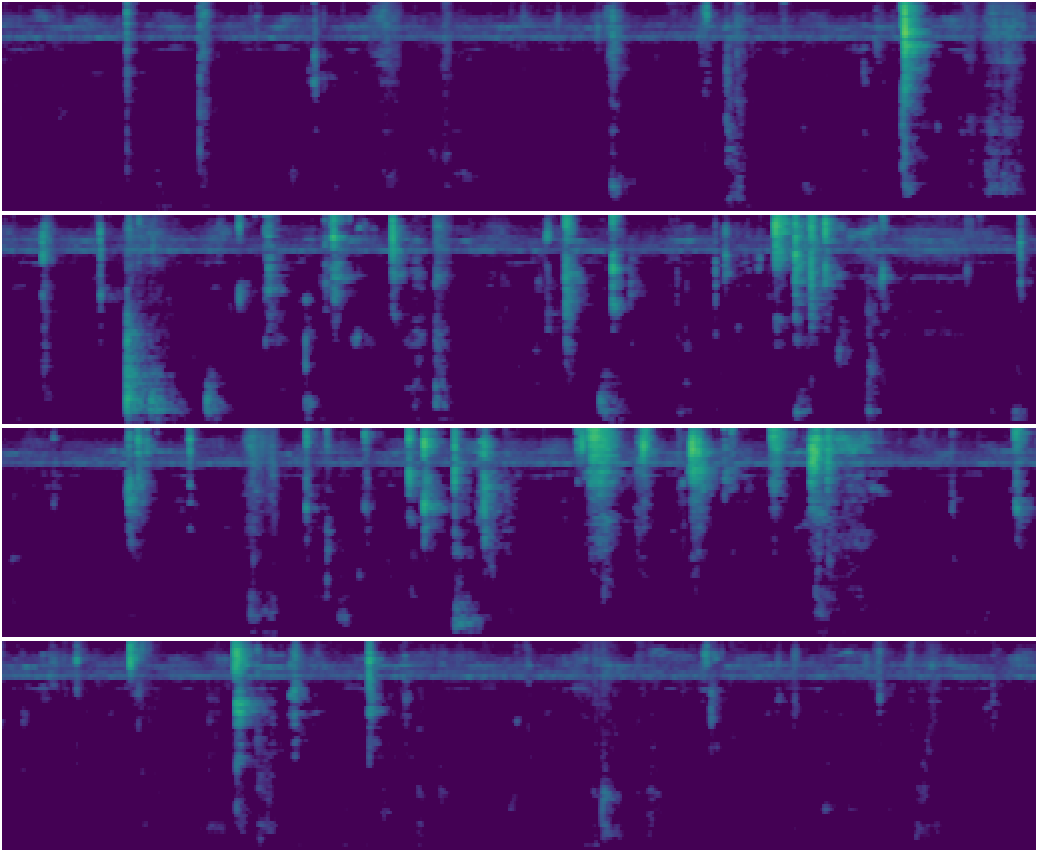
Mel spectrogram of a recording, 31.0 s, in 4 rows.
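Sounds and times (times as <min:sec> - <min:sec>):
clicks and squishes of eating: 0:00.5 - 0:31.0
wet chewing and lip smacks: 0:09.4 - 0:21.8, 0:22.4 - 0:27.5.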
